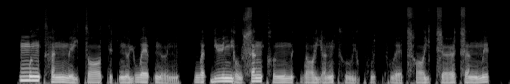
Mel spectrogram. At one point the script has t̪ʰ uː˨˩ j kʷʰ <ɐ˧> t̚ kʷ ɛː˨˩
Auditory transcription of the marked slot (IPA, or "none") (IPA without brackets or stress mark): ɐ˨˥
